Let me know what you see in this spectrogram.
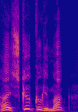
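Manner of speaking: high-pitched, put-on Liverpool English accent. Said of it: "Sounds a bit like [name] actually, you know his [name]'s like that".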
